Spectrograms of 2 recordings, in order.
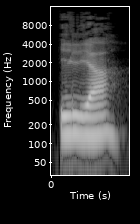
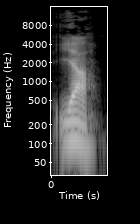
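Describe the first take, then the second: First: Every syllable is pronounced in full. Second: Sounds are dropped and run together.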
